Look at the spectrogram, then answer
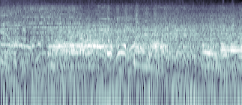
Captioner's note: screams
